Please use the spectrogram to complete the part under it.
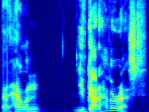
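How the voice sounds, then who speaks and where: A man playing an earnest gentleman in an old time radio drama, hesitant, soothing and formal. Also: a little high, normal speed, lightly acted. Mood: concerned, soothing. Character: earnest, placating gentleman calming an upset woman.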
